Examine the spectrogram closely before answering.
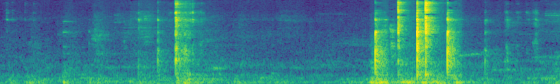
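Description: Steel spoon clinking and scraping against a small plate and a mixing bowl while spice powder is spooned out. There is one clink about two seconds in, then a quick run of clinks near four seconds.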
